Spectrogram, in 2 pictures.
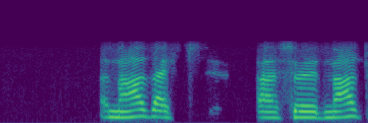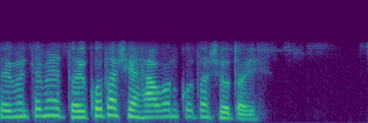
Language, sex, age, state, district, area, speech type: Kashmiri, male, 18-30, Jammu and Kashmir, Kulgam, urban, conversation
